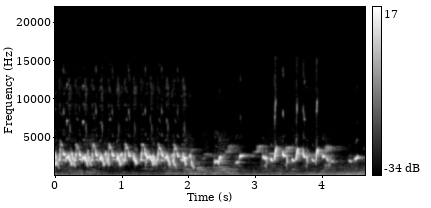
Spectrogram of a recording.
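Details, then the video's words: Yellow-vented bulbul male, fighter style, for training birds to sing: a dense, fast, gurgling warble of slurred notes, a short gap, then choppier rising and falling whistles. "TRUCUKAN JANTAN FIGHTER ANTI BISU"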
